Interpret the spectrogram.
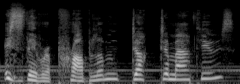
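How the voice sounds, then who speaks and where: A woman's voice: on the high side, animated, unhurried. An actress playing a stern, suspicious woman doctor in an audio drama, stiff and disdainful. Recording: music under the voice.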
